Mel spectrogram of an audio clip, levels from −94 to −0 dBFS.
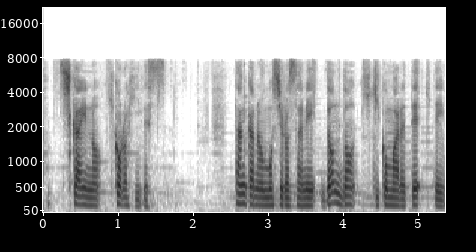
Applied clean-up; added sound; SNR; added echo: neural separator model SepFormer DNS4.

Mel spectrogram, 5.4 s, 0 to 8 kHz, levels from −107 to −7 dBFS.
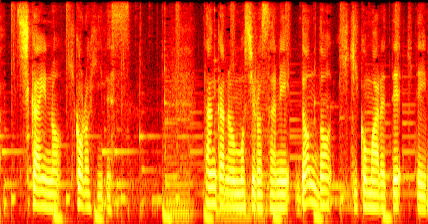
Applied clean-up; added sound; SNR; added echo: none; Drum kit; 17 dB; none.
